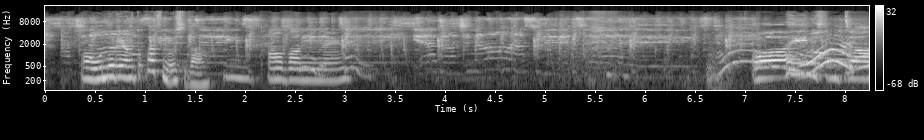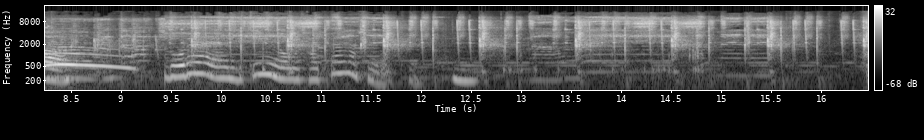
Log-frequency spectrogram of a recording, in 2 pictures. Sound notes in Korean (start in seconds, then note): 6.7 감탄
